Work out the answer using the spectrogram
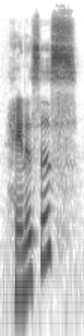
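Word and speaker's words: Génesis: Like Hanesis, because oh, G would be an H. – There is an accent on the first E, so I did screw that up.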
